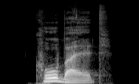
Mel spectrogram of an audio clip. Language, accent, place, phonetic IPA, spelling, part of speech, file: German, Germany, Berlin, [ˈkoːbalt], Cobalt, noun, De-Cobalt.ogg
- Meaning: alternative form of Kobalt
